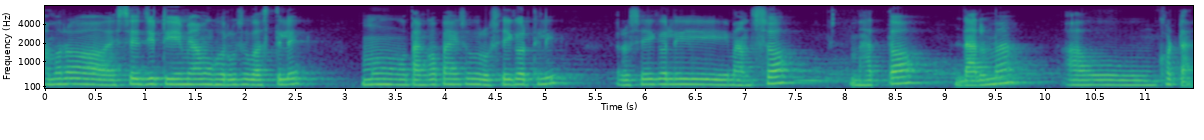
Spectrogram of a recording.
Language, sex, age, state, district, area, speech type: Odia, female, 45-60, Odisha, Dhenkanal, rural, spontaneous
